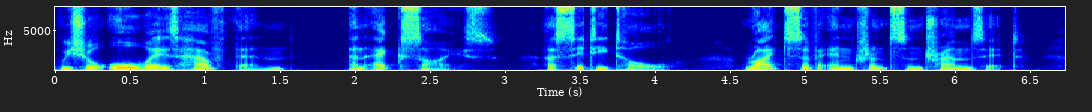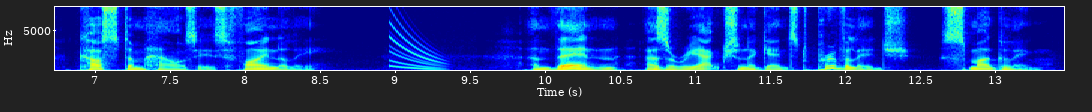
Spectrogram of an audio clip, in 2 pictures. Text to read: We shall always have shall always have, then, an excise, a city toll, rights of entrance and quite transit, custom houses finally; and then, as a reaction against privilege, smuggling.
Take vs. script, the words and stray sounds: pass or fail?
fail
